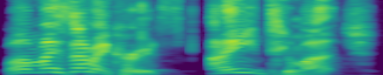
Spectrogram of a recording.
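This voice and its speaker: A woman's voice: high voice, very animated, brisk, sharp tone, dry recording, voice pushed up, full character voice. A woman reading aloud and voicing an eager, bubbly young girl who loves pink. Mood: earnest.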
